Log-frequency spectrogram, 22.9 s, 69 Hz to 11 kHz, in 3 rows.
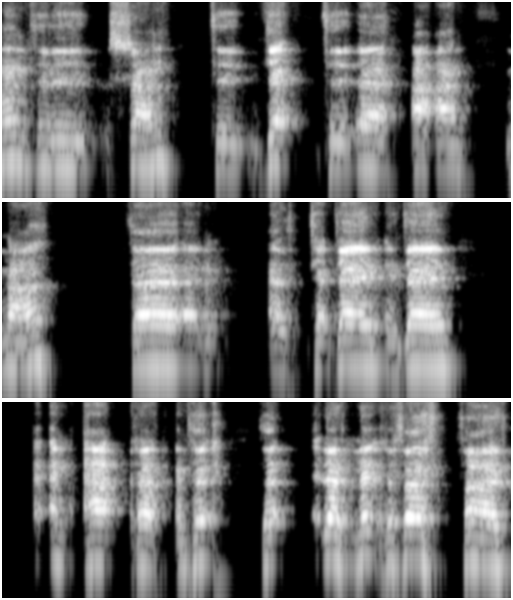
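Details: Adult man with dystonia, slurred speech beginning suddenly overnight in May 2008, about 12 years before this 2020 interview; speech severely impaired, hands also affected; dysarthria from oromandibular dystonia.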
